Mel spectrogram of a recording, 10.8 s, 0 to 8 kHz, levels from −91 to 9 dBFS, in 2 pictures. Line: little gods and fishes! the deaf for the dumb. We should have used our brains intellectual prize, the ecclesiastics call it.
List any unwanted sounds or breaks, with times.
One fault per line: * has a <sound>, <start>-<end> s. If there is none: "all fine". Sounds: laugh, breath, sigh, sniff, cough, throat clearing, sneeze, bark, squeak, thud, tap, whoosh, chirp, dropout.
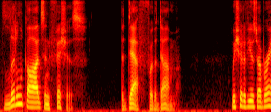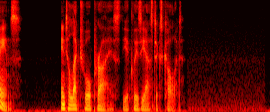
all fine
